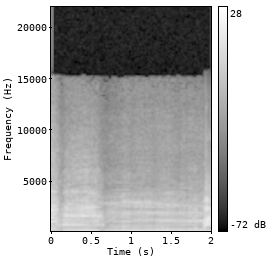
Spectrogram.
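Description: Yamaha XJ6 motorcycle's inline-four engine and exhaust running under way, its note jumping and dropping briefly right at the start, then holding steady.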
